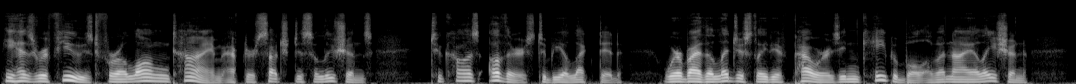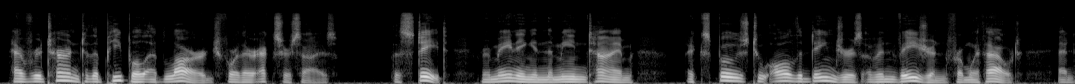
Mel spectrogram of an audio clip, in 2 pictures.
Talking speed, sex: 145 wpm, male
